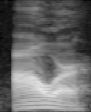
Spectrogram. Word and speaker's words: hour: 발음을 해보면은 H는 사라지게 되고 모음으로 시작하게 됩니다. hour. 그렇죠? 모음으로 시작하잖아요. 그래서 철자는 자음으로 시작하지만 소리는 모음으로 시작하기 때문에 얘도 on을 갖다 붙이게 되죠.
